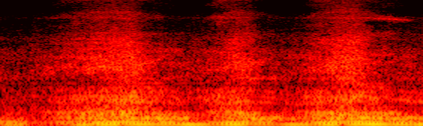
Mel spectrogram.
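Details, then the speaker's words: Car audio head unit/preamp tested for whine following engine rpm, with gain and bass turned up and no music: engine revved three times, no whistle rising with revs from tweeters; no alternator whine. "มาดูดี้ทวิตเตอร์นะไม่มีนิดไม่มีแม้แต่นิดเดียวเลยนะครับเสียงหวีดนะฮะ"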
